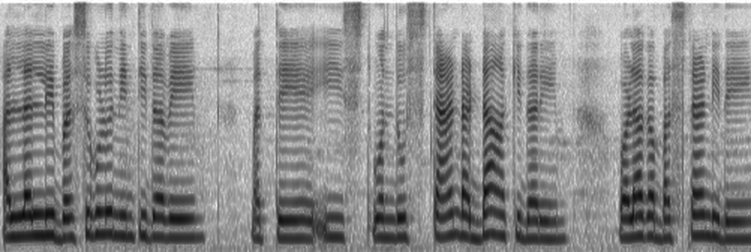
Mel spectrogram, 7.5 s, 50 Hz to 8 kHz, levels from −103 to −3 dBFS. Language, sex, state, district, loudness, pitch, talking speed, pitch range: Kannada, female, Karnataka, Bellary, -17 LUFS, 230 Hz, 105 wpm, 220-245 Hz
